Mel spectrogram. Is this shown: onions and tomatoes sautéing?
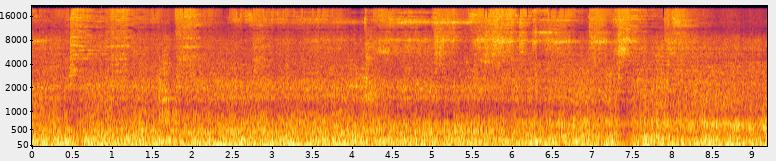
no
